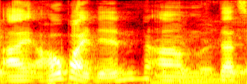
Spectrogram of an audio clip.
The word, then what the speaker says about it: Nidavellir: number 6 for me is Nidavellir, which is Hey, you pronounced it right. I hope I did. Nidavellir.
